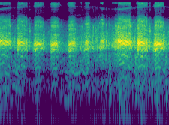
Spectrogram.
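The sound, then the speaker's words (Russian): A newly hatched gosling honks over and over in quick, insistent bursts while chasing someone, fairly loud, with barely a pause between its shrill, nasal calls. No one speaks. “За мной гусенок гонится!”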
